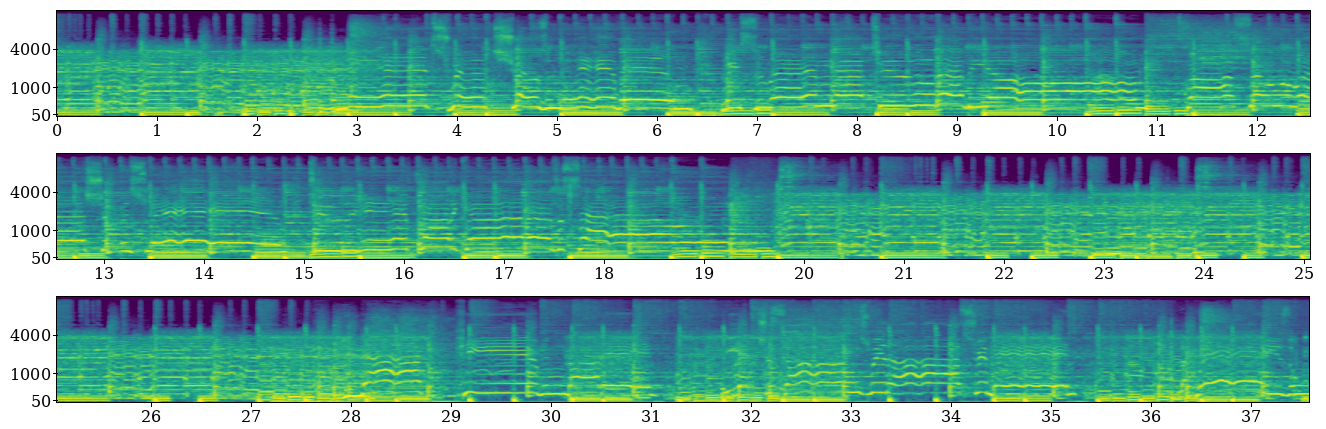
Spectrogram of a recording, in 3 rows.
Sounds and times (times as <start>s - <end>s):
Music: 0.0s - 37.5s.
